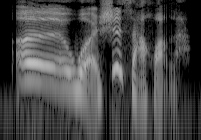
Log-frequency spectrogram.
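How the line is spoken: Cheeky, grinning. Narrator (Chinese): 星星老二嬉皮笑脸的说

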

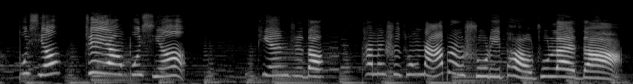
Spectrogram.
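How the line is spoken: Alarmed shriek. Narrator (Chinese): 她尖叫起来

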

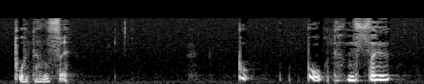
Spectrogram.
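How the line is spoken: Choked, heartbroken sobbing. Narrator (Chinese): 少安忍不住哭了起来，他哭得极其伤心，一腔汹涌的感情无法表述，只是哽咽地反复说

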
